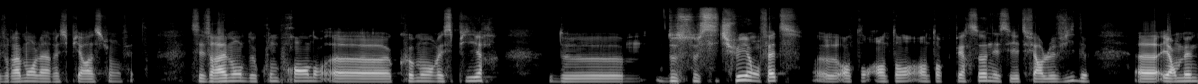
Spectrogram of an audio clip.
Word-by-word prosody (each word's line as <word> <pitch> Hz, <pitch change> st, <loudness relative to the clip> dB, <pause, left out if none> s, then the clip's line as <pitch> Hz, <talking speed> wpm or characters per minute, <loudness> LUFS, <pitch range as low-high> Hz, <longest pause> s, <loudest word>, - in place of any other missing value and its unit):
vraiment 135 Hz, +3 st, 0 dB
la 135 Hz, -1 st, 0 dB
respiration, 130 Hz, +1 st, -3 dB
en -, -, -19 dB
fait. -, -, -24 dB, 0.4 s
C'est 145 Hz, -, -5 dB
vraiment 150 Hz, +3 st, +4 dB
de 145 Hz, -1 st, -7 dB
comprendre 160 Hz, +1 st, -1 dB
heu, 135 Hz, -1 st, +4 dB
comment 150 Hz, 0 st, -2 dB
on -, -, -2 dB
respire. 165 Hz, +4 st, -3 dB, 0.5 s
De, 135 Hz, 0 st, -2 dB
mmh, 170 Hz, +7 st, -20 dB
de 160 Hz, -, 0 dB
se 155 Hz, 0 st, 0 dB
situer 170 Hz, +8 st, +4 dB
en 170 Hz, -3 st, +2 dB
fait, 170 Hz, +2 st, +1 dB, 0.2 s
heu, 135 Hz, -, -3 dB
en 140 Hz, -, -1 dB
tant 155 Hz, -, -9 dB
en 140 Hz, 0 st, +2 dB
tant 150 Hz, +3 st, -3 dB
en 145 Hz, -, -2 dB
tant 145 Hz, -, -4 dB
que -, -, -22 dB
personne, 160 Hz, +3 st, 0 dB
essayer 135 Hz, -1 st, -4 dB
de -, -, -7 dB
faire 135 Hz, -1 st, +2 dB
le 135 Hz, +1 st, -3 dB
vide. 145 Hz, +1 st, -7 dB, 0.5 s
Heu, 130 Hz, 0 st, +7 dB
et 150 Hz, -, +6 dB
en 140 Hz, -, +5 dB
même 155 Hz, +1 st, +1 dB
140 Hz, 190 wpm, -24 LUFS, 135-155 Hz, 0.5 s, Heu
